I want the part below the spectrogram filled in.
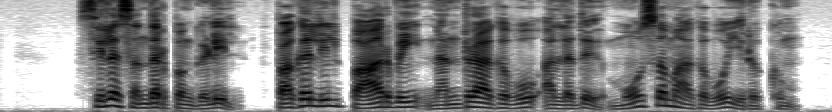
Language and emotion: Tamil, neutral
